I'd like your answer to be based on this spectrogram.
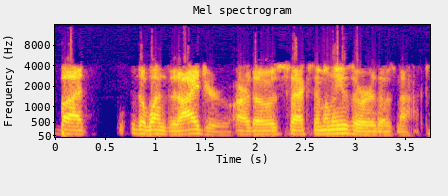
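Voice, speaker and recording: A man with a husky voice, arguing insistently and asking pointed questions in a phone conversation. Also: lowish voice, normal speed, no echo. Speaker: comic artist on a phone call. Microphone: phone call. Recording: narrow tinny phone line.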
